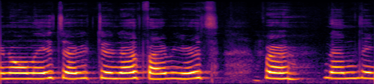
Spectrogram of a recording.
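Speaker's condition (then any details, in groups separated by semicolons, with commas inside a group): ALS; speech slowed early, voice changing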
